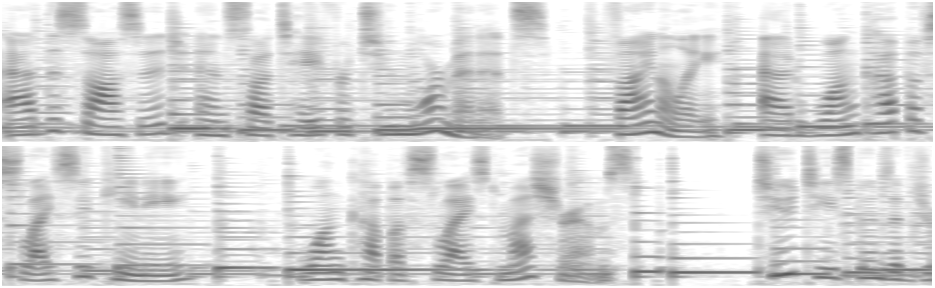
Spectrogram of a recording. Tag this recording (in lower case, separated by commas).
music, speech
